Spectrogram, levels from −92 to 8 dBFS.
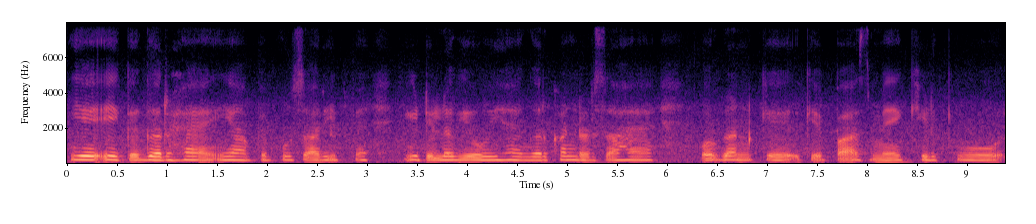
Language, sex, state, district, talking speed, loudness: Hindi, female, Haryana, Rohtak, 155 wpm, -19 LUFS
